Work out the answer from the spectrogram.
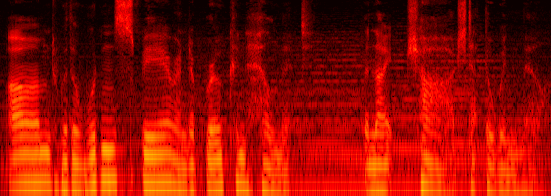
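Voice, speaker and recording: An actor playing a cryptic, courteous male storyteller in a video game, speaking in a poetic, deliberate, teasing way. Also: lowish voice, fairly even intonation, close to an everyday voice. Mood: theatrical narration. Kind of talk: dramatic video game dialogue. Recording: clear background music under game dialogue. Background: music.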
